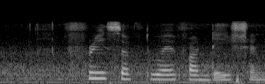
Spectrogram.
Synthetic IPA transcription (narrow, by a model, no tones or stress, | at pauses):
fɹisɔftʰwɛfãwndeʃɔ̃n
